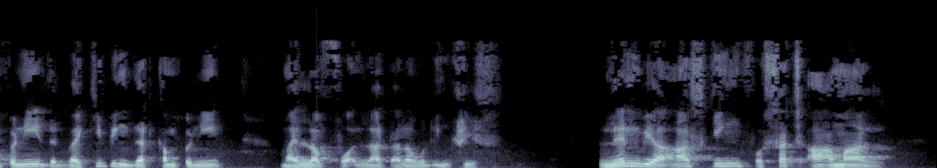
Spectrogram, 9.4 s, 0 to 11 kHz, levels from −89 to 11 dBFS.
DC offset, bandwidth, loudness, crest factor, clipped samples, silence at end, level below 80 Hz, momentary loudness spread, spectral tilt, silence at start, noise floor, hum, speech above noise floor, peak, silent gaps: under 0.1%; 8.6 kHz; -15 LUFS; 16 dB; under 0.1%; 0.5 s; -44 dBFS; 10 LU; -7.5 dB/octave; 0 s; -82 dBFS; none; 68 dB; 0 dBFS; none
